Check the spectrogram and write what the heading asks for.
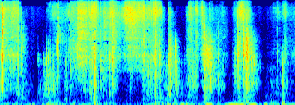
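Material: Paper.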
